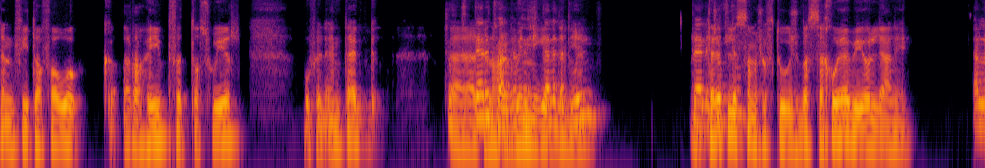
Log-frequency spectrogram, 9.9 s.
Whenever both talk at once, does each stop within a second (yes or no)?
no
